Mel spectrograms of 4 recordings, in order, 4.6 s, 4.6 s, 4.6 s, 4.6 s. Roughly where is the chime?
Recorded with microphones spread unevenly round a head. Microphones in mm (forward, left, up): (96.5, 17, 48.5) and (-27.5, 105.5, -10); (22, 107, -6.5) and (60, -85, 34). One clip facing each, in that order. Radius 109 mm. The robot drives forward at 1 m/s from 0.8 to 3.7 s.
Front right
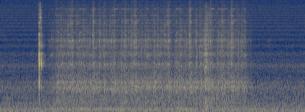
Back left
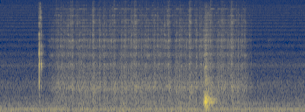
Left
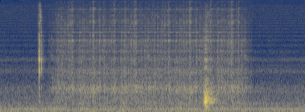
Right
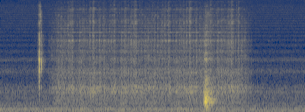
I don't hear a chime.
